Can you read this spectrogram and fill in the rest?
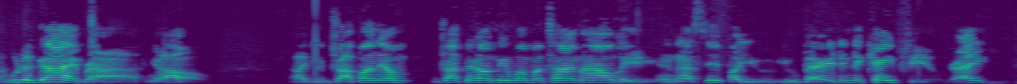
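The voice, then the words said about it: Put-on Hawaiian pidgin, laid-back. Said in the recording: “the pidgin dialect is really, it's cool, it's lazy, it's laid back”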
